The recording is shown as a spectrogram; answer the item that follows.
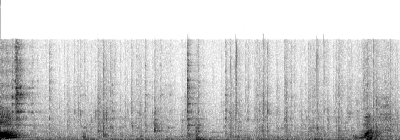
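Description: Fork stirring a liquid egg-and-cream mixture in a bowl: faint, irregular clicks and scrapes of the tines against the bowl.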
